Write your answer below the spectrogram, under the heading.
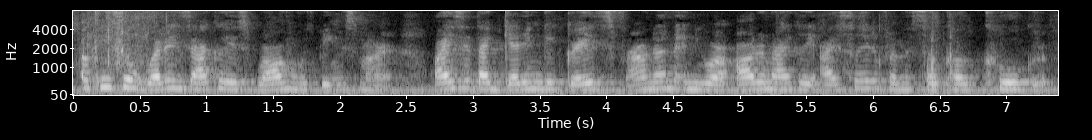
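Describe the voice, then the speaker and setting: A woman's voice: on the high side, fairly even intonation, fast, hardly any pauses, close to an everyday voice. Shy bookish schoolgirl, acted by a woman, noisy recording. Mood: wry, frustrated. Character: shy, insecure, bookish teenage schoolgirl, hopeful outcast. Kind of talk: amateur dramatic monologue reading.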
